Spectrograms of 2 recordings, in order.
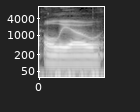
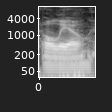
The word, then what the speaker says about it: Oglio: We have Twitter, which is at Oglio, and Instagram, which is also at Oglio, and it's spelled O-G-L-I-O.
